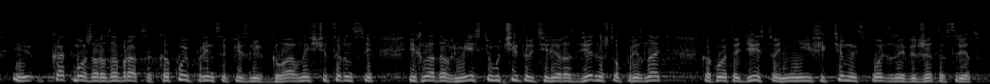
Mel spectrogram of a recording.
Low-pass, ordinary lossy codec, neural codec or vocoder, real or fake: 7.2 kHz; none; codec, 16 kHz, 16 kbps, FreqCodec, larger model; fake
